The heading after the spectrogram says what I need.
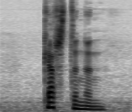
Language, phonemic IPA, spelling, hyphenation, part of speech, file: Dutch, /ˈkɛr.stə.nə(n)/, kerstenen, ker‧ste‧nen, verb, Nl-kerstenen.ogg
- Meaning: 1. to Christianize; to convert to Christianity 2. to baptize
